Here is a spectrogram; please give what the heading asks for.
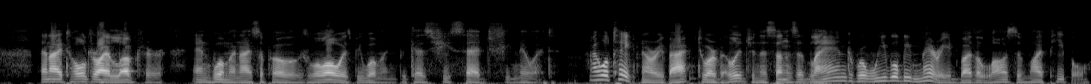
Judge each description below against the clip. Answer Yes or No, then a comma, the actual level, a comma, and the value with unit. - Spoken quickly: Yes, fast, 240 wpm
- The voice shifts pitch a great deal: No, average, 4.6 semitones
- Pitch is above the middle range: No, low, 105 Hz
